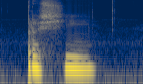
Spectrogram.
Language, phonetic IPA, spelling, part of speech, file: Czech, [ˈpr̩ʃiː], prší, noun / verb, Cs-prší.ogg
- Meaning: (noun) Mau Mau (card game); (verb) third-person singular present of pršet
